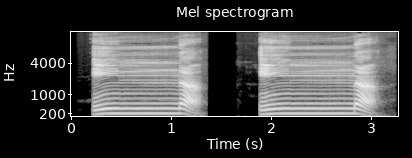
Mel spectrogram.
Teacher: جیسے یہ جو لفظ ہے اس لفظ کو اگر پڑھیں تو اس لفظ میں کیونکہ نون مشدد ہے تو اس میں ہمیشہ غنہ کر کے پڑھیں گے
